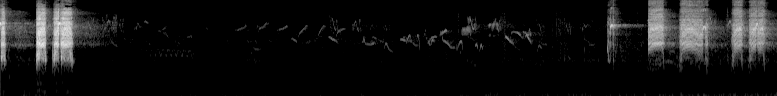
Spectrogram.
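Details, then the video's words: Wild black francolin giving rough, rasping calls: a quick pair of loud grating notes at the start, a long quiet gap with faint distant chirps, then a closing series of four harsh buzzy bursts. "Jangli teetar ky nzary"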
